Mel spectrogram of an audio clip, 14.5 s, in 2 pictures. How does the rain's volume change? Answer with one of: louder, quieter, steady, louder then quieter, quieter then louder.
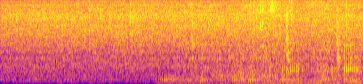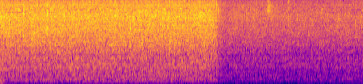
quieter.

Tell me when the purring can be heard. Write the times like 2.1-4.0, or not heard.
3.1-7.2.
